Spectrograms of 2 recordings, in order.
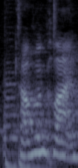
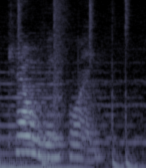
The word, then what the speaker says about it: Calvin Klein: Calvin Klein, perfeito. Por que que tem gente que fala Kelvin? Kelvin. Kelvin Klein. Tem pessoas que pronunciam Kelvin Klein, não Calvin Klein.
